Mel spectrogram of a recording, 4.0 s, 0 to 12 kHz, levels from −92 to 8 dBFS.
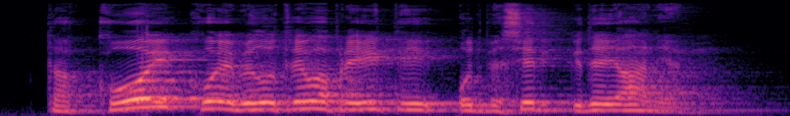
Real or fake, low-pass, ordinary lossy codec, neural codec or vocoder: real; 10.8 kHz; none; none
